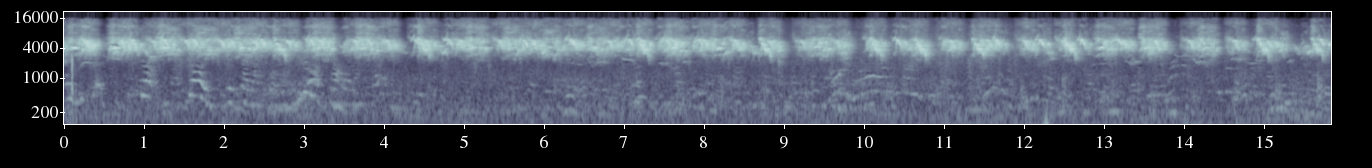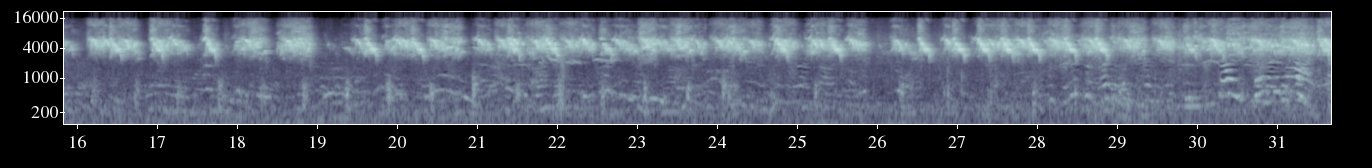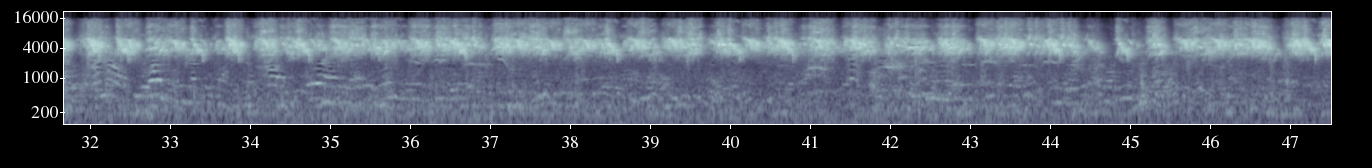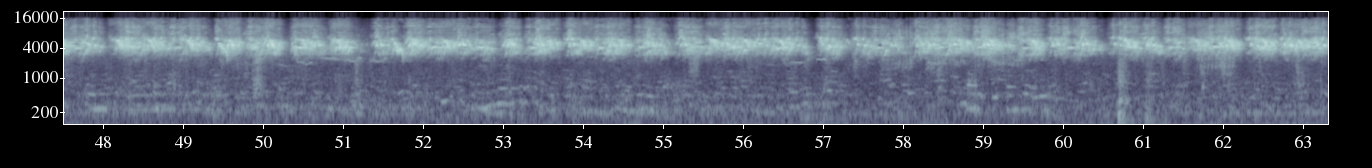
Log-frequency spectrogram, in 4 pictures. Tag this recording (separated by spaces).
bird chirp field-recording sparrow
